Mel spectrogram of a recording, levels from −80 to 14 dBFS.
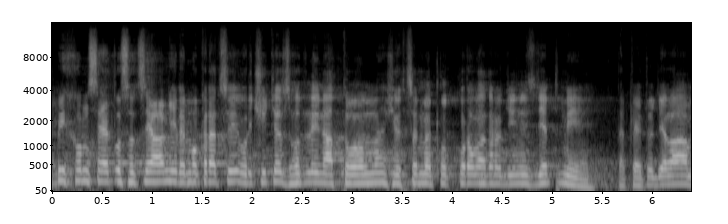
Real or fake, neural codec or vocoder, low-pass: fake; codec, 44.1 kHz, 2.6 kbps, SNAC; 14.4 kHz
